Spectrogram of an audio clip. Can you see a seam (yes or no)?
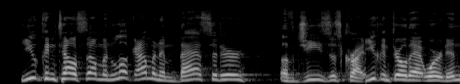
yes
